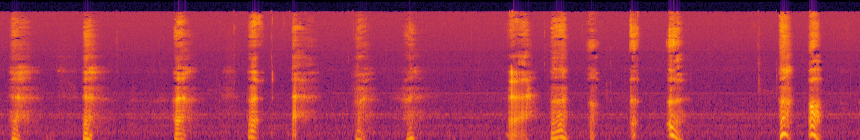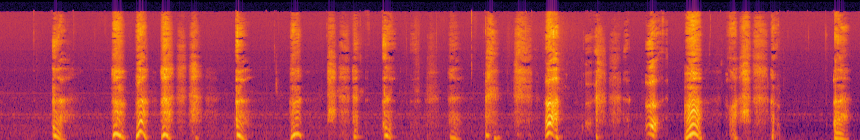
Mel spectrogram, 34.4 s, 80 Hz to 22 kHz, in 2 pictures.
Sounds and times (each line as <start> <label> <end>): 0.2 Grunts 0.8
0.2 Breaths 4.9
1.6 Grunts 2.2
3.4 Grunts 4.0
5.0 Grunts 6.4
7.0 Grunts 8.6
10.1 Grunts 12.0
12.6 Grunts 13.8
13.4 wince in pain 13.8
15.6 wince in pain 16.5
15.6 Grunts 16.5
18.2 Grunts 18.8
18.2 wince in pain 18.8
19.4 wince in pain 21.3
19.4 Grunts 22.3
20.4 Breaths 21.7
21.9 wince in pain 22.2
23.0 Grunts 32.9
23.0 Breaths 24.5
23.0 wince in pain 32.9
25.4 Breaths 28.0
29.0 Breaths 29.8
31.3 Breaths 32.9
33.8 Grunts 34.4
